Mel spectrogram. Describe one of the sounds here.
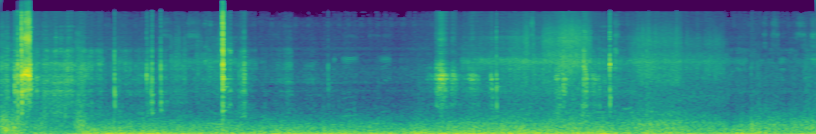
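A man talks with animation, close by, over the wind.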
